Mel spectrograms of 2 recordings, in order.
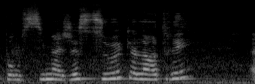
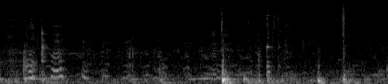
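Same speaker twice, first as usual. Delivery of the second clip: high, real laughing; amused laugh; 8 semitones higher than usual. Real, not acted. Speaker after joking about her heels, amused laughing. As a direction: laugh after your own quip.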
